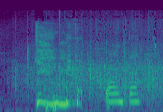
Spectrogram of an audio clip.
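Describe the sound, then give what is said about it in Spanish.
A short burst of applause sound effect played in the background, a dense crackle of clapping that rises suddenly and holds steady for about two seconds, with a voice sounding briefly over it. “Vamos a decirle a Mike que ponga unos aplausos ahí de fondo.”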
